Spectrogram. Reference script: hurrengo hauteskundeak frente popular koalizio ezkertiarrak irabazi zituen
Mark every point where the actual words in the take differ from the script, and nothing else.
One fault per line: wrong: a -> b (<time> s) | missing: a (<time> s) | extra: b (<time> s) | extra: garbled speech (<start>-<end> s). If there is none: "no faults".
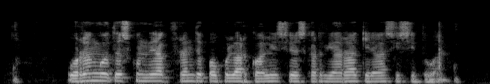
no faults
